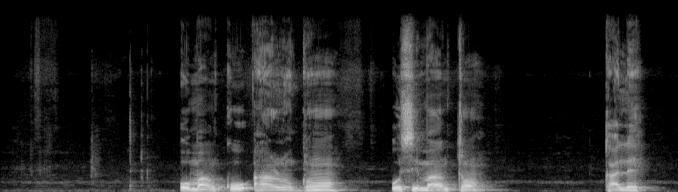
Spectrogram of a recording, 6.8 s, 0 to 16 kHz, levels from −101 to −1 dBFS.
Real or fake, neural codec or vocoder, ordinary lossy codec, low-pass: real; none; none; 14.4 kHz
